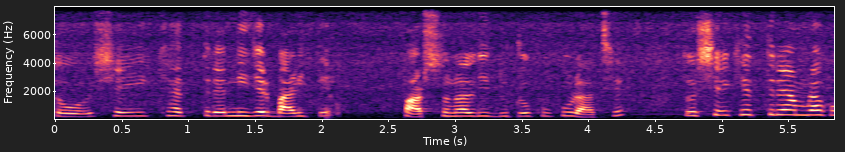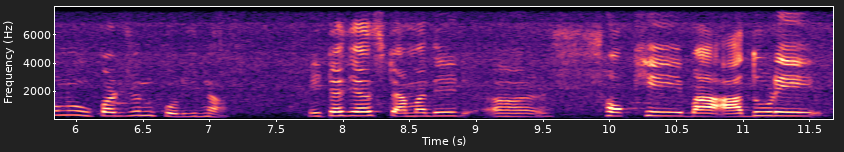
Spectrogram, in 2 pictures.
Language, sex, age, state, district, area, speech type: Bengali, female, 30-45, West Bengal, Dakshin Dinajpur, urban, spontaneous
